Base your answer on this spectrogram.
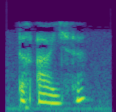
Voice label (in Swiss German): "eise", Bas Rhin; furoncle; medecine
